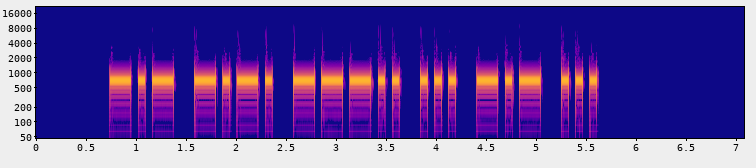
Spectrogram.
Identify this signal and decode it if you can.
Morse code, heard as a keyed tone, about 17 wpm, 700 Hz. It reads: KC8SKS
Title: USA Call Signs - 6 Characters - Repeated 3x - 17wpm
